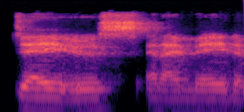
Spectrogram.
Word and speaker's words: Deus: Forrest tells Lily about halfway through the episode that it's the Roman V, so it's actually pronounced like a U, and so it's not called Devs, it's called Deus, which means something.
